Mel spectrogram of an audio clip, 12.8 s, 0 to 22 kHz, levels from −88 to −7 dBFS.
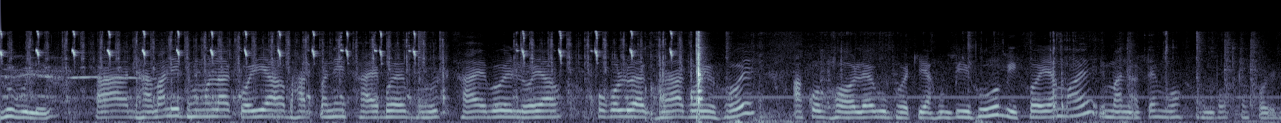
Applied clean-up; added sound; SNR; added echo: none; Mechanisms; 1 dB; none.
